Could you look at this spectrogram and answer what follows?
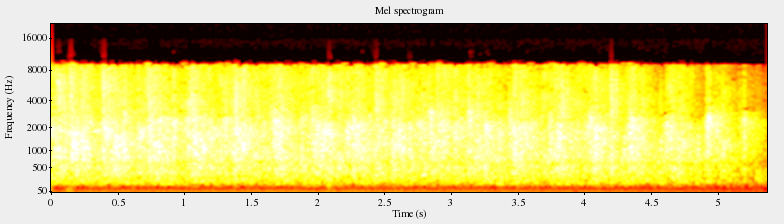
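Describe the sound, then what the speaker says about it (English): A closing-ceremony audience breaks into a sustained round of applause, dense and even clapping that holds steady and then tapers off at the end. "Please give them a round of applause."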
